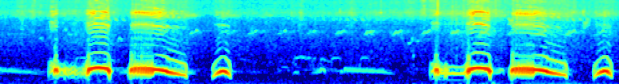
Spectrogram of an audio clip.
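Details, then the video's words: A spotted dove used as a trapping decoy repeats its cooing phrase twice, about four seconds apart. Each phrase is a stuttered lead-in note, a long coo gliding downward and a crisp short final note. Otherwise very quiet. "เสียง นกต่อ นกเขาใหญ่"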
